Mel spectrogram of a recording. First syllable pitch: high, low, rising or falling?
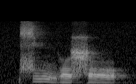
high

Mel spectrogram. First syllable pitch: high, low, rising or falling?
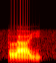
rising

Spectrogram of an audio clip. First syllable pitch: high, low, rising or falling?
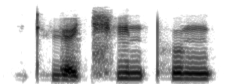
low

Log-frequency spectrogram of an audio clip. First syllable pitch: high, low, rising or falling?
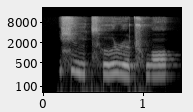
falling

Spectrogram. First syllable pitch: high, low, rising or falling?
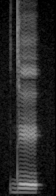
low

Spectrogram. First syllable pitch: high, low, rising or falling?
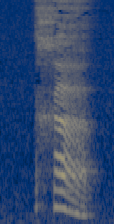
falling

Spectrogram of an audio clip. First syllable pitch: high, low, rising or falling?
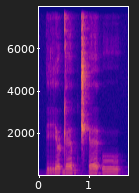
low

